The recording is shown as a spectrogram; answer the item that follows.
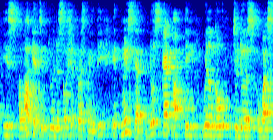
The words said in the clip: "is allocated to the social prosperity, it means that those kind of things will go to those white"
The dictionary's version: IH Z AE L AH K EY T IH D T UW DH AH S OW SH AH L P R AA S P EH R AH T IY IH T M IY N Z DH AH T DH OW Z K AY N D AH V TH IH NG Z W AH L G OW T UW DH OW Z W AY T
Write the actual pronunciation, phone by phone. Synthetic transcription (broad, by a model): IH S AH L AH K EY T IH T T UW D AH S OW SH AH L P R AA S P EH R AH T IY IH T M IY N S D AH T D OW S K AY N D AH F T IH NG W AH L G OW T UW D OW S W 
